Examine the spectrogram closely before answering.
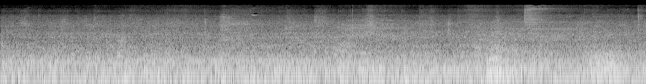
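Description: Passenger train coach of the Leelan Express running along the track, with a steady low rumble of wheels on rail, heard from an open doorway of the coach.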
